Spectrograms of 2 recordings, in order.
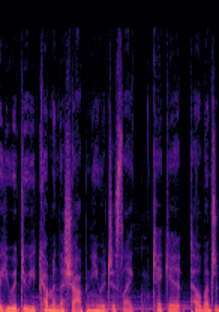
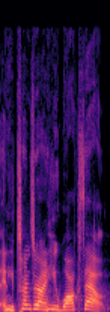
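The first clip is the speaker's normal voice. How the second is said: ordinary talk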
